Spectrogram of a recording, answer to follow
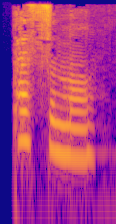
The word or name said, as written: pessimal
